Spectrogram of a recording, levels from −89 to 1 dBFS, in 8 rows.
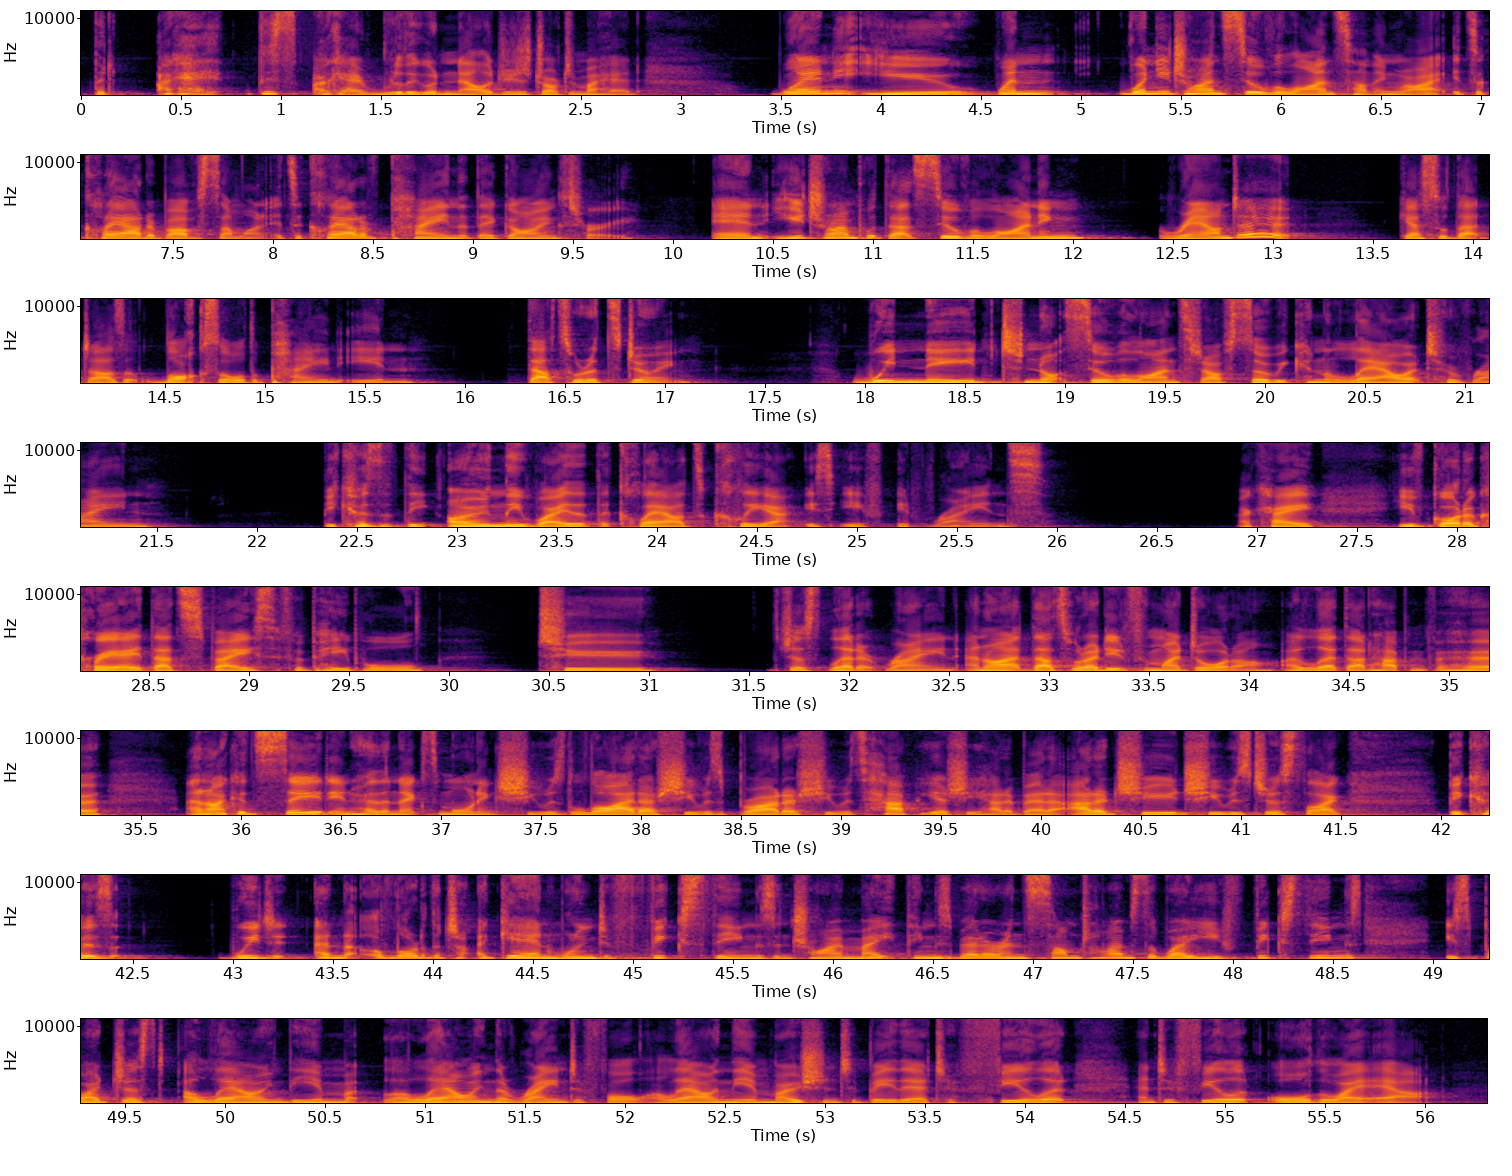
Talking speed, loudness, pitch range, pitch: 210 wpm, -18 LUFS, 165-205 Hz, 185 Hz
